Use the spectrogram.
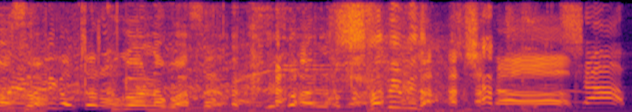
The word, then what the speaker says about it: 샵: 삽이요? 샵. 샵. 무슨 발음을 저렇게 해요, 샵을. 아, 일부러 저런 거 좀 넣지 마요. 뭘 넣지 마. 그거 하려고 왔어. 그거 하려고 왔어요. 샵입니다. 샵.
